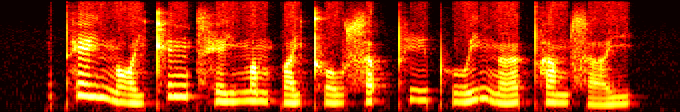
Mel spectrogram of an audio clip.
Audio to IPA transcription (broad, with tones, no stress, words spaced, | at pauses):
t̪ʰe˥jn̪ɔː˨j kʰɪ˥ŋt͡sʰe˨˧j mɐ˧mpɐ˨˥jkʰo˨˧w sɐ˨˥p̚t̪ʰiː˧pʰuː˨˥j ŋœː˨˥t̪ʰɐ˧msɐ˨˧j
